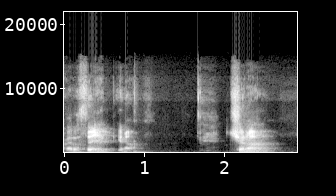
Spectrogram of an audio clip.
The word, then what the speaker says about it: Chennai: kind of thing yeah chenine we pronounce that Chennai that is ch e in na and I want you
